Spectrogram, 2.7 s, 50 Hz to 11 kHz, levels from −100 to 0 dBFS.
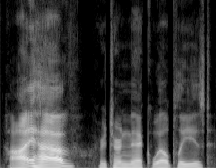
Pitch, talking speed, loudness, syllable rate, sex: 130 Hz, 135 wpm, -17 LUFS, 4.2 syllables/s, male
